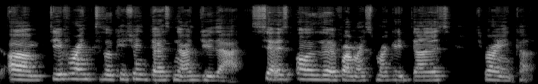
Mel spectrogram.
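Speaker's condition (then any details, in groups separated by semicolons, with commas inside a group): Down syndrome; three copies of 21st chromosome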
